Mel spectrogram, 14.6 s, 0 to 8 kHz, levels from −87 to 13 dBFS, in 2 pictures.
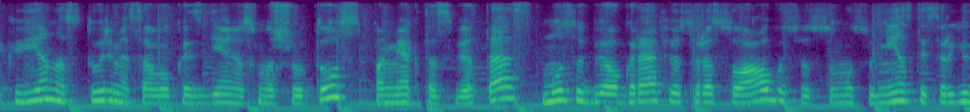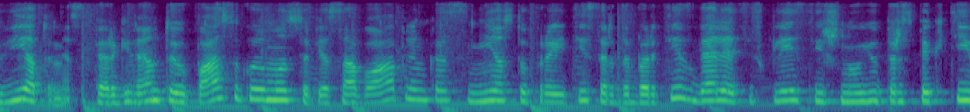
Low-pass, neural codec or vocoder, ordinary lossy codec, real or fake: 7.2 kHz; none; AAC, 48 kbps; real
